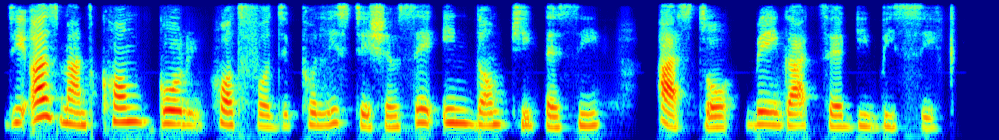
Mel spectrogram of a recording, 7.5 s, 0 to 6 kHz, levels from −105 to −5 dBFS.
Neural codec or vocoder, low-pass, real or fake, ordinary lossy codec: codec, 16 kHz, 0.5 kbps, X-Codec, HuBERT features, trained on LibriSpeech; 5.4 kHz; fake; none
